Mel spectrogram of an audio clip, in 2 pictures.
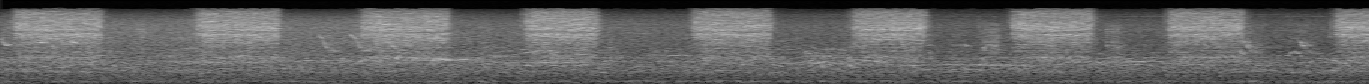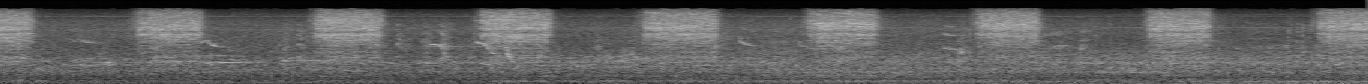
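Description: Aerosol spray-paint can spraying in short, evenly spaced bursts of hiss, a little over one a second, as light passes of paint are laid on.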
